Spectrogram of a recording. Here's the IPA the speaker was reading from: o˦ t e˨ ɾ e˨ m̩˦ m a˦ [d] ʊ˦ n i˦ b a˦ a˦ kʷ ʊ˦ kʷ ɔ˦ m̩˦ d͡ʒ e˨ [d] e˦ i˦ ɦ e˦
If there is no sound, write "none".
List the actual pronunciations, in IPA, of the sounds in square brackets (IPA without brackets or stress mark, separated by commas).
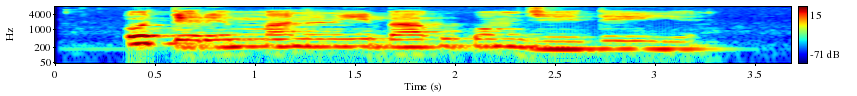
n, d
